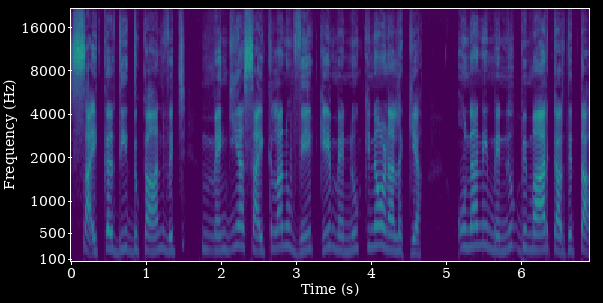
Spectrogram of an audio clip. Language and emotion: Punjabi, disgusted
